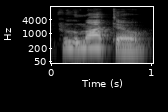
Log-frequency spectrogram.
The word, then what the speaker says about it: sfumato: of the other to make this what's called sfumato.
